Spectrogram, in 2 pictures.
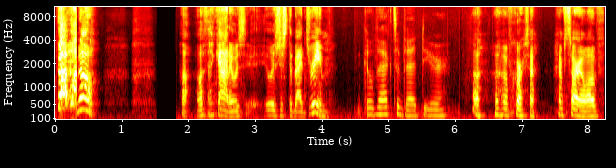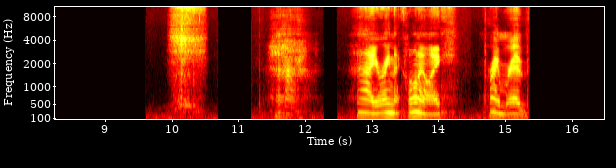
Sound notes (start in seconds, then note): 9.9 emmett sniffs; 11.4 emmett sighs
